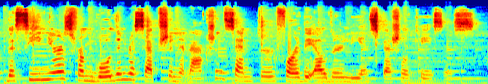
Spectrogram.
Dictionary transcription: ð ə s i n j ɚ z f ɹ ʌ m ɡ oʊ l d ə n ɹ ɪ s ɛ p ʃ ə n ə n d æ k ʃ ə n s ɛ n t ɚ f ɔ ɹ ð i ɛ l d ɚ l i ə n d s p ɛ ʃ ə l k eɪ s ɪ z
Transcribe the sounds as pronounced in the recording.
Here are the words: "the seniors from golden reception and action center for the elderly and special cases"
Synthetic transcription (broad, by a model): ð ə s i n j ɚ s f ɹ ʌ m ɡ oʊ l d ə n ɹ ɪ s ɛ p ʃ ə n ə n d æ k ʃ ə n s ɛ n t ɚ f ɔ ɹ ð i ɛ l d ɚ l i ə n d s p ɛ ʃ ə l k eɪ s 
